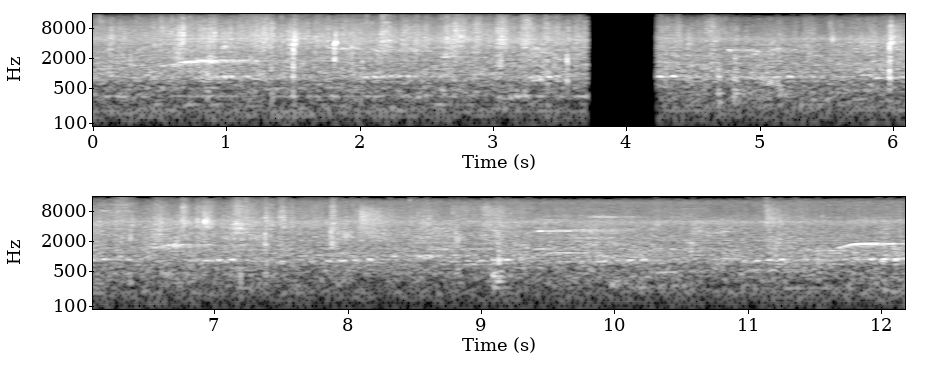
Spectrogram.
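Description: Dry leaves rustle and crackle as a monkey forages on the ground.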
